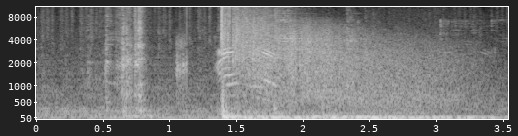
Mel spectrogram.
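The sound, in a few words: tank cannon shot fired at Super Pershing in video game World of Tanks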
